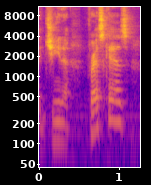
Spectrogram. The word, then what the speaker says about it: Fresquez: Today, we're being joined by Gina Fresquez, author of Women Who Influence.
